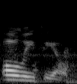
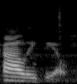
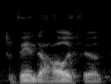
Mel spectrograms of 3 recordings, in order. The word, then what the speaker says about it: Holyfield: Holyfield. But again, never pronounced Holly. Always Holyfield.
